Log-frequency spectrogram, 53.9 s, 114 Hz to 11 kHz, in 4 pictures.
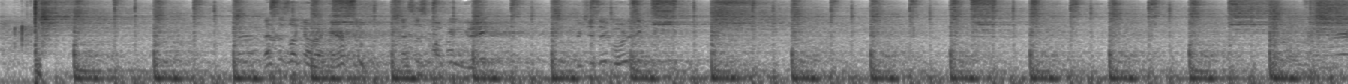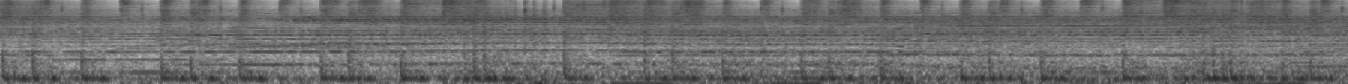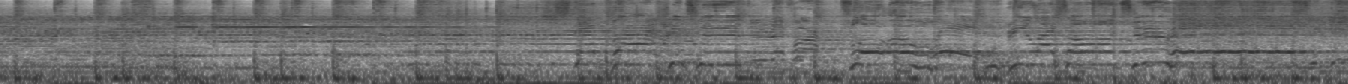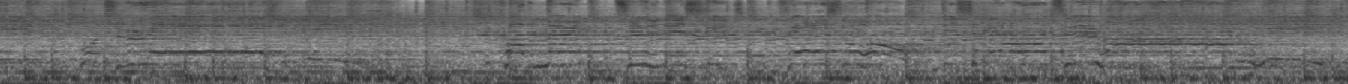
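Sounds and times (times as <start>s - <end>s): live rock band: 0.0s - 53.9s
person singing: 13.3s - 23.8s, 32.0s - 44.5s, 45.2s - 53.9s.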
